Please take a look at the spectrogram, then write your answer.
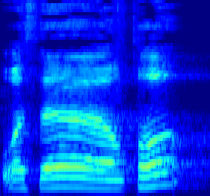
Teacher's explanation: الف مد ہے، آپ نے 1 سیکنڈ آپ نے سا کو کھینچنا بھی ہے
